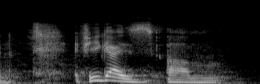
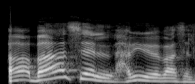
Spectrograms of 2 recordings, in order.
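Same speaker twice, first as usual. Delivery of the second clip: delighted greeting; 7 semitones higher, 6 dB louder, much faster than usual. Real, not acted. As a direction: greet him like a long-lost friend. Teacher greets remembered student Basil.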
